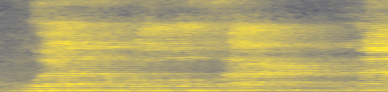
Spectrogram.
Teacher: Wa tipis, ro tebal, fa-nya tipis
